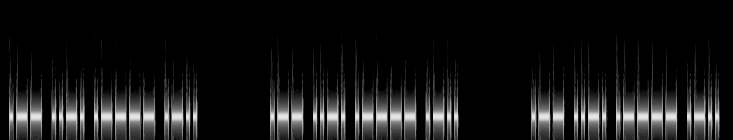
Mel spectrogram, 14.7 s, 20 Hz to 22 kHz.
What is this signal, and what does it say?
Morse code, heard as a keyed tone, about 17 wpm, 700 Hz. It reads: WF1L WF1L WF1L
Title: USA Call Signs - 4 Characters - Repeated 3x - 17wpm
